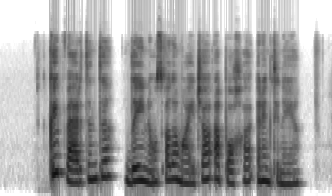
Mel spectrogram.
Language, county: Lithuanian, Kaunas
